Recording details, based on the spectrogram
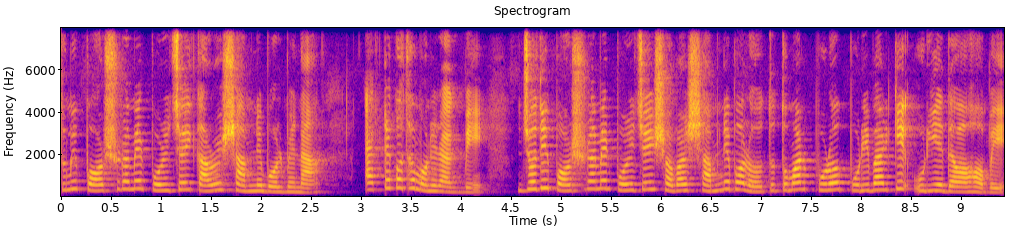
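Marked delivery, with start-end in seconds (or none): none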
